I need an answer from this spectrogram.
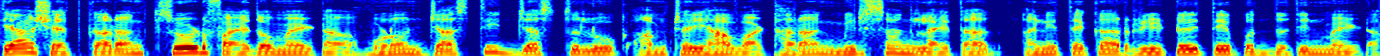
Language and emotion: Goan Konkani, neutral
